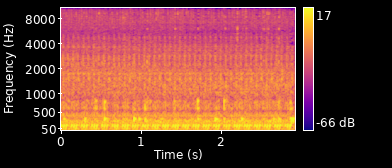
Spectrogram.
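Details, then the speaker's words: Chevrolet whose engine had hydrolocked, started by pushing the car backwards in fifth gear: uneven idle with irregular pulsing chuffs and air blowing into the coolant; suspected repeat head gasket failure. "now when i turn it on listen to this it doesn't work and it makes it sound and it's blowing"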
